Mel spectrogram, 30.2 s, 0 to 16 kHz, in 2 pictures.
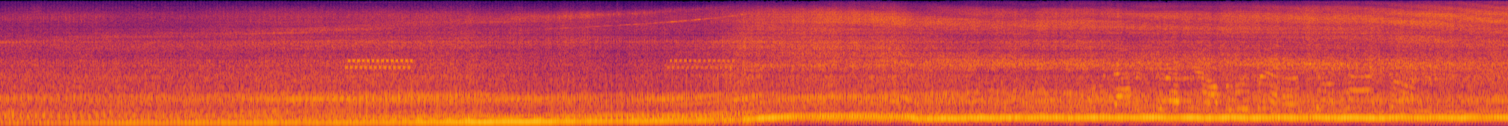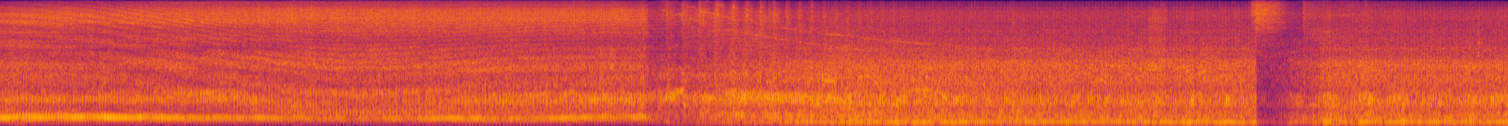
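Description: Duramax turbo-diesel V8 pickup pulling a sled at full throttle. The engine climbs in pitch over the first several seconds and holds at high revs for about twelve seconds. It then drops suddenly to a low idle about two-thirds in as the pull ends.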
